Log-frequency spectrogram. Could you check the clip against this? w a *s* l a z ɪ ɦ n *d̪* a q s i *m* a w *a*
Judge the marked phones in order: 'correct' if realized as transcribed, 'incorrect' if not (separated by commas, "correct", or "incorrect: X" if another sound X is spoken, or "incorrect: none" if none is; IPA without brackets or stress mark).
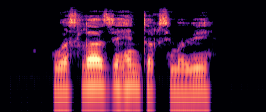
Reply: correct, incorrect: t̪, correct, incorrect: i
